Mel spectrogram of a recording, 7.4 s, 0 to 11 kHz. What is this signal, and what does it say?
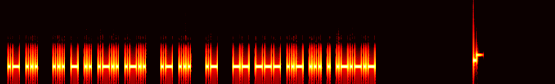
Morse code, heard as a keyed tone, about 40 wpm, 700 Hz. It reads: AS STILL AS A MOUSE.
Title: Sentences from Top 700 Words 40wpm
